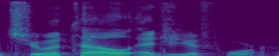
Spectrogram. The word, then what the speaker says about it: Chiwetel Ejiofor: And then how do we say his name? – Chiwetel Ejiofor.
